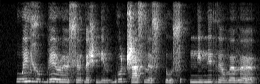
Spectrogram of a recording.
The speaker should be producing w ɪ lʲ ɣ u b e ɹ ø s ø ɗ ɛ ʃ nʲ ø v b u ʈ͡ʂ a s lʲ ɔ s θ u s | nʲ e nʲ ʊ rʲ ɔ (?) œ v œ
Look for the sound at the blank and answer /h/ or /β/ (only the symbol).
β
